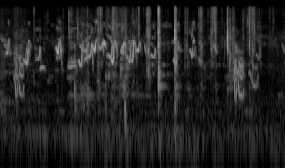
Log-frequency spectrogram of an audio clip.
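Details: Hungry young francolin chicks, a Sindhi teetar brood from Pakistan, begging for food: a dense run of thin, high chirps and short rising peeps that overlap and repeat rapidly, with a few dry clicks between them.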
